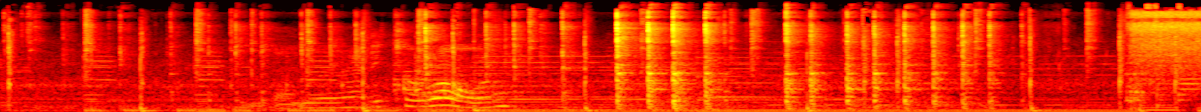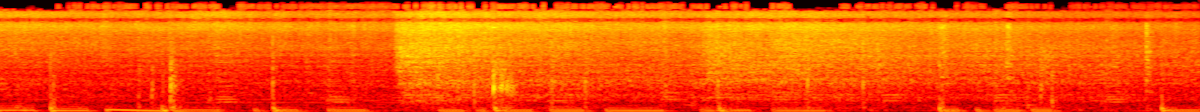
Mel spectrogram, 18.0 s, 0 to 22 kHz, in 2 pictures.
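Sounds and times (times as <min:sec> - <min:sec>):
food sizzling in frying pan: 0:08.5 - 0:18.0.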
